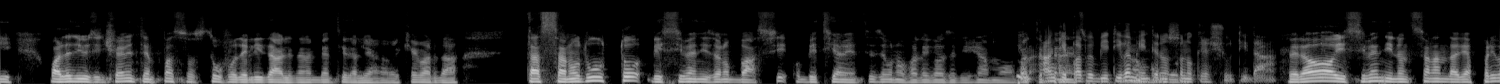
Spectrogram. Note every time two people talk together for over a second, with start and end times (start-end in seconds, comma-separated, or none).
10.1-11.9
